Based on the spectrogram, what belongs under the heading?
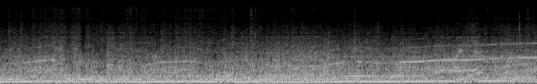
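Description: Rally car's engine running under load, heard from inside the cockpit as a steady low drone, with a thin whine rising in pitch over the last couple of seconds.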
